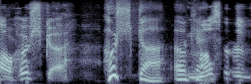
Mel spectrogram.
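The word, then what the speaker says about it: Huschke: I don't even know how to say oh hushka hushka okay most of the people that I've uh heard say the name people who knew him or knew of him say hushka hushka V hin okay love him as a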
